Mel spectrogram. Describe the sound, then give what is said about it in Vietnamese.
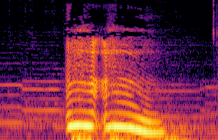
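A single voiced cough with a throat-clearing quality, heard alone: a sharp burst followed by a longer, falling second push that fades out. “Triển Chiêu lại ho, nói.”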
